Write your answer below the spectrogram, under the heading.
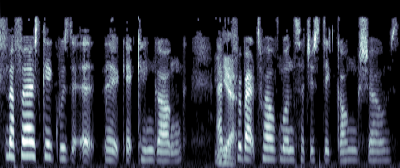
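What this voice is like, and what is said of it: Rochdale northern English accent. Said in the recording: “because you're from Rochdale, it's obviously a good comedy voice, isn't it? It's a nice accent.”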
